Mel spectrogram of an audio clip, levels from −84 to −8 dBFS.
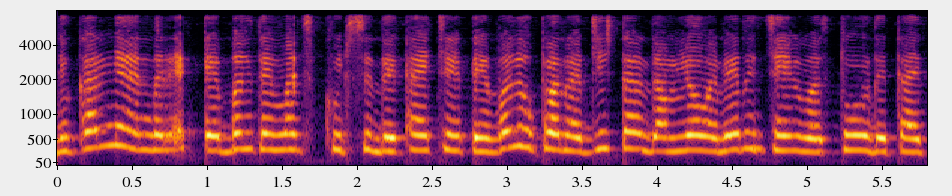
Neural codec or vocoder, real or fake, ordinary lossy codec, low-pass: codec, 24 kHz, 0.9 kbps, WavTokenizer, medium music audio release; fake; none; 7.2 kHz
